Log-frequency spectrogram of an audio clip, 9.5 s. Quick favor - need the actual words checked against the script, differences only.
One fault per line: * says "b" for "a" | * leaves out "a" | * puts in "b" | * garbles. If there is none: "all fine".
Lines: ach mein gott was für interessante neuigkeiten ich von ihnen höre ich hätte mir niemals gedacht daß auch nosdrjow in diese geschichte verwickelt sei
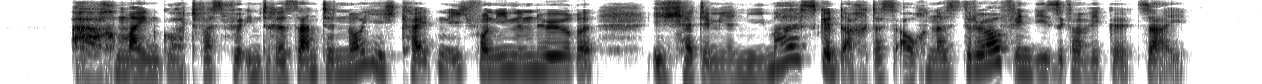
* leaves out "geschichte"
